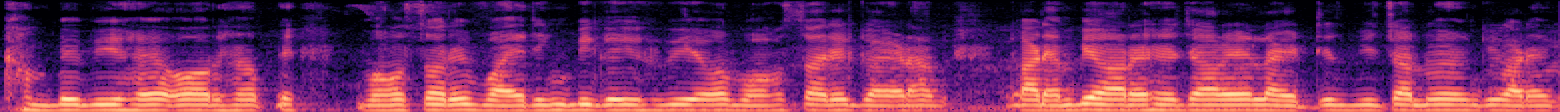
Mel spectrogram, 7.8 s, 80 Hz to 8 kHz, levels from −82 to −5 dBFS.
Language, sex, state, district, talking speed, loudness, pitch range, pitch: Hindi, female, Punjab, Fazilka, 245 wpm, -16 LUFS, 135-140 Hz, 140 Hz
